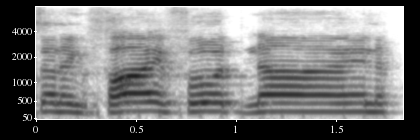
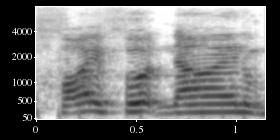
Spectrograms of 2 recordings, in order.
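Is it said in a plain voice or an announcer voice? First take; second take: announcer; plain. First: It is said in a boxing announcer voice. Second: It is read in a plain, ordinary voice.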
